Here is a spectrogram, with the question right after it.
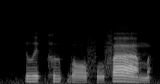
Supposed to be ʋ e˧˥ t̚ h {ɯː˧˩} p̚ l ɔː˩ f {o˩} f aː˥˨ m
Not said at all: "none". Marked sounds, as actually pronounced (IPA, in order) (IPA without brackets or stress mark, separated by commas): ɯː˧, o˩˧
